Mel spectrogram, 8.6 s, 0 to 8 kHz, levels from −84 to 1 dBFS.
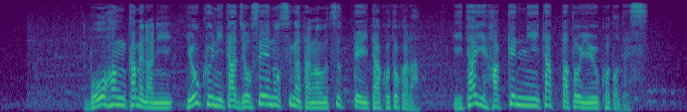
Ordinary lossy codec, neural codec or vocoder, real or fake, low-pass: none; none; real; 7.2 kHz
